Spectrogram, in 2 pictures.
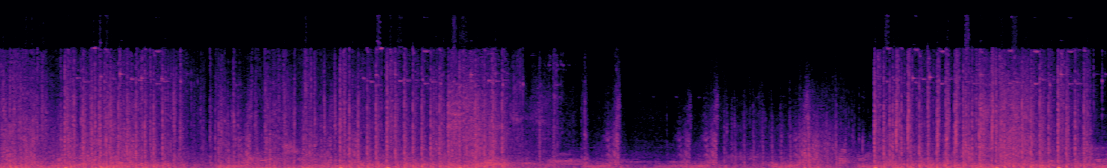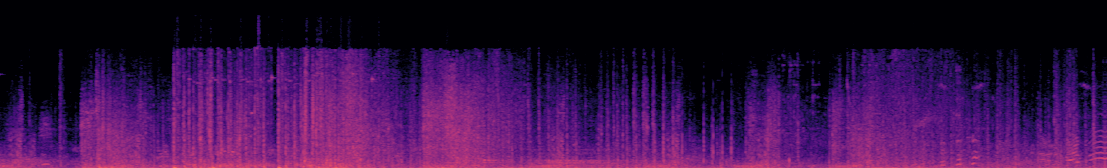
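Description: Sustained automatic gunfire roars through a relentless firefight in The First Descendant, dense rapid shots with brief pauses, with voices talking over the battle.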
